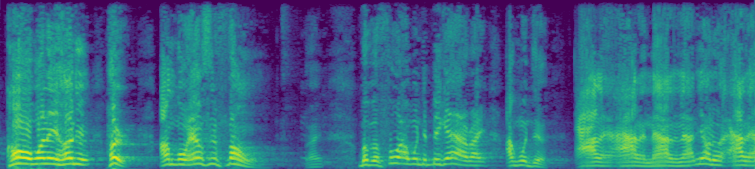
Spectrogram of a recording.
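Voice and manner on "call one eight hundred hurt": louder, slow TV lawyer jingle; ad slogan. Retold or imitated. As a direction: boom it like the commercial.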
